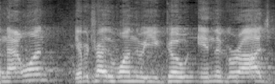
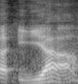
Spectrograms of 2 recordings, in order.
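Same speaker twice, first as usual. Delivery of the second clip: put-on scoffing woman voice, lower; 4 semitones lower than usual. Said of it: "She's like".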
